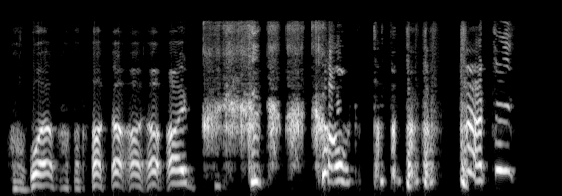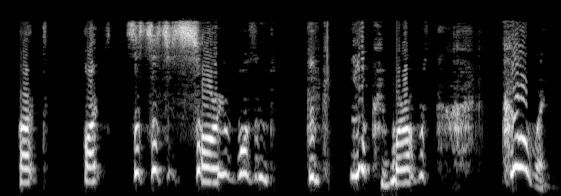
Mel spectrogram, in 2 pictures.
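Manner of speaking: high, stuttering teeth-chattering voice; shivering. Acted. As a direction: stammer out through chattering teeth. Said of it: "shivered Gordon".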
